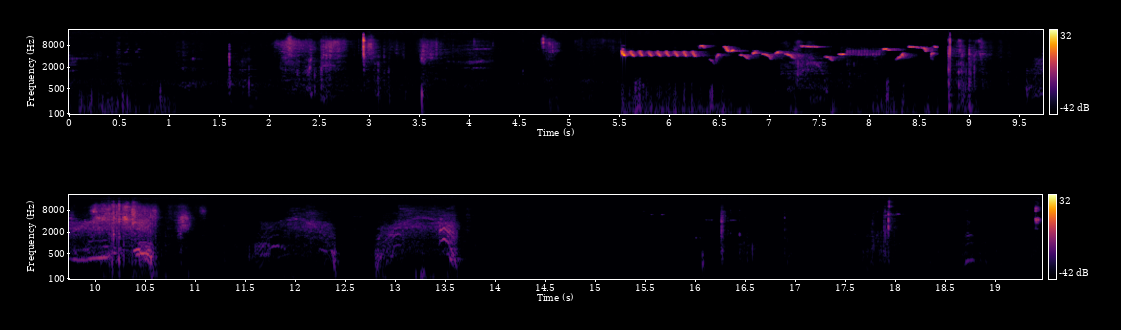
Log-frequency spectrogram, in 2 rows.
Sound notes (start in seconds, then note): 5.5 birds chirping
